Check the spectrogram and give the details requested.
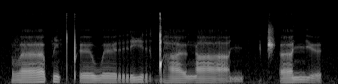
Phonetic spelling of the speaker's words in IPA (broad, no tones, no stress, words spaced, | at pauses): βɐːpĩtpʼɘːwɘː rirɡ͡ǃaːə̯ŋaːnʲ | t͡ʃʼɐnʲɘ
